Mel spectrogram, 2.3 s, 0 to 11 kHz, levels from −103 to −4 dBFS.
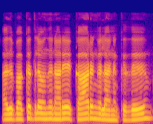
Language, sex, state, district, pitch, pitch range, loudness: Tamil, male, Tamil Nadu, Kanyakumari, 145 Hz, 135-150 Hz, -15 LUFS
